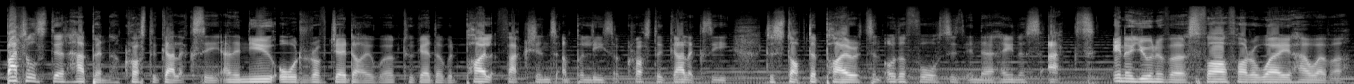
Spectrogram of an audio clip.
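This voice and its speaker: A man's voice: lowish voice, steady tone, moderate pace, a bit bright, soft background music. A man reading scripted audiobook narration for a science-fiction story.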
